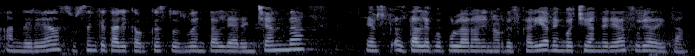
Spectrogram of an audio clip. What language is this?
Basque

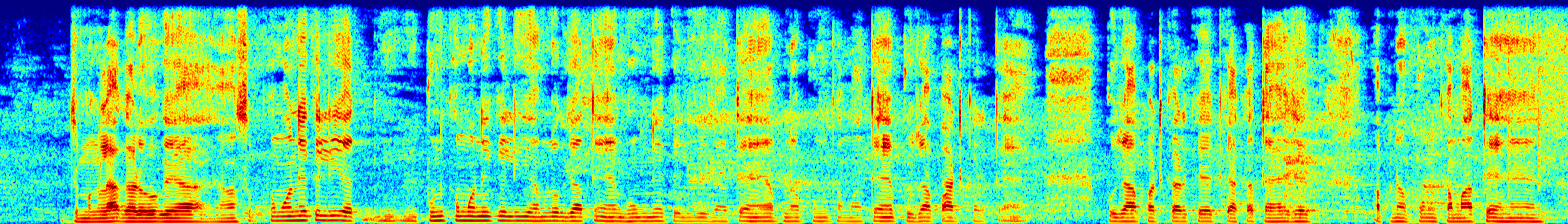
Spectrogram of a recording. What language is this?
Hindi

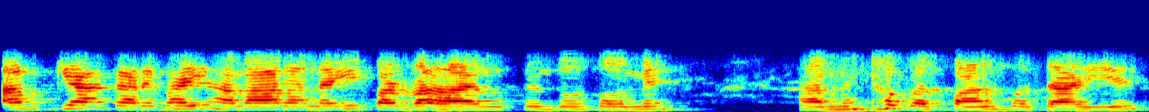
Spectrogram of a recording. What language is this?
Hindi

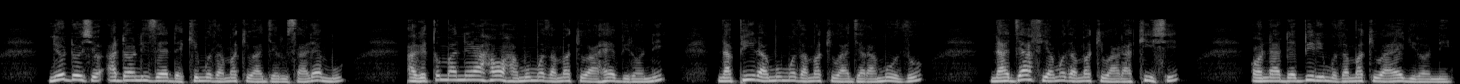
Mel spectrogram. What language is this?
Kikuyu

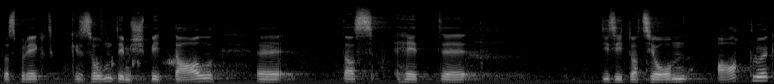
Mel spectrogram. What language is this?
Swiss German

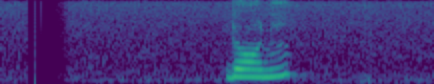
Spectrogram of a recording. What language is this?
Sinhala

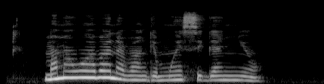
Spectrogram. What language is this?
Ganda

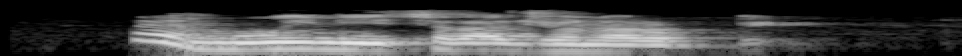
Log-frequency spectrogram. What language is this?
Kabyle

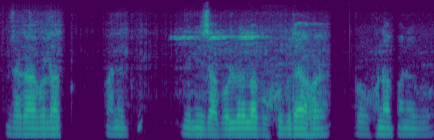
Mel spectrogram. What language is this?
Assamese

